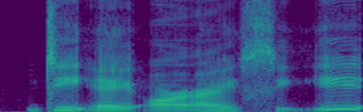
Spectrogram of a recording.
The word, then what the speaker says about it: Darice: My name is Darice, but the way it's spelled, D-A-R-I-C-E, I get a lot of mispronunciations of my name. I put in there that it's Darice, rhymes with Paris.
